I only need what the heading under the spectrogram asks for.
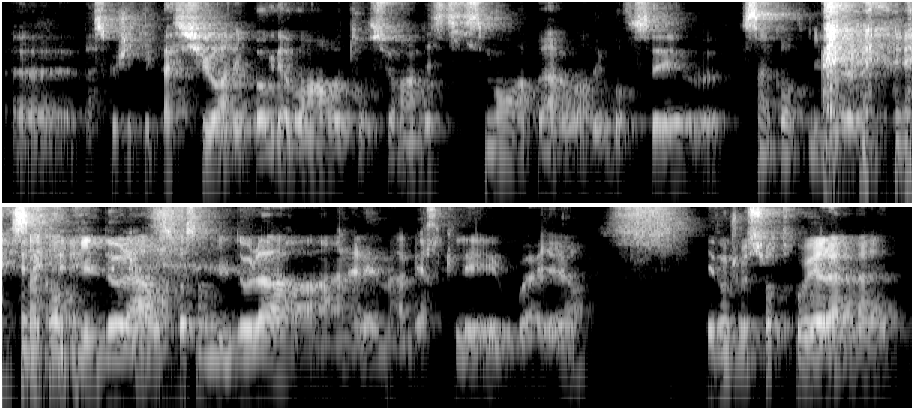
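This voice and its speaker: A man in his thirties from southern France, a lawyer telling the story of his career in a podcast interview, pausing often with fillers and restarts. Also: sits low, gravelly, darkish tone, roomy sound. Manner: halting, many fillers and restarts. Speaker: lawyer guest.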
